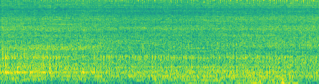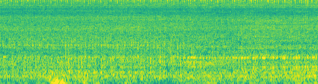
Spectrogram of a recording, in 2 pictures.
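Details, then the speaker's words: Wrecked Chevy Tahoe after the security system was tuned off: steady even idle with a soft low drone, no knocks or misses; smooth and healthy. "so we're going to go ahead and tune the security off of it it did start though I tuned it it fired right up deleted the security sitting here"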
